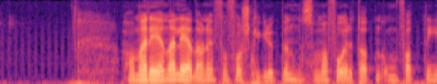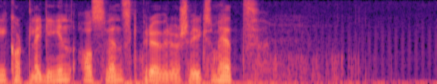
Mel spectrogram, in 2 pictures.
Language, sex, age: Norwegian, male, 23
